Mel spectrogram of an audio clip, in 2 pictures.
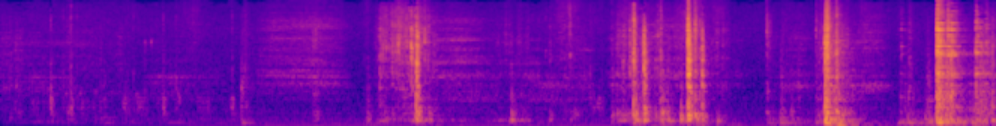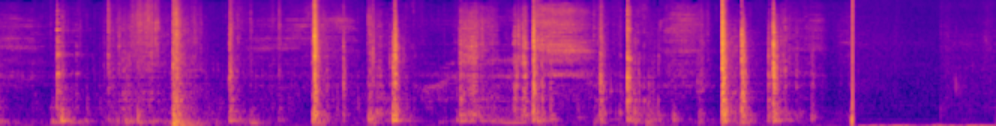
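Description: Food containers, jars and bottles being moved around inside a refrigerator: a run of knocks, taps and thuds with some rustling, ending in a sharp click followed by a steady low hum.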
